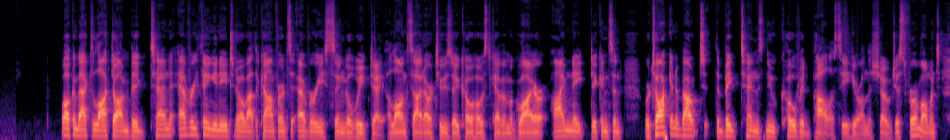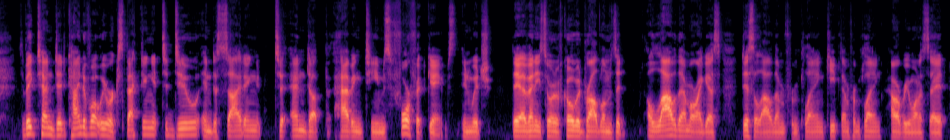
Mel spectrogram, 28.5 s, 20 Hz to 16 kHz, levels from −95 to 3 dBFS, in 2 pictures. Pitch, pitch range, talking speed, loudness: 100 Hz, 90-110 Hz, 200 wpm, -25 LUFS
